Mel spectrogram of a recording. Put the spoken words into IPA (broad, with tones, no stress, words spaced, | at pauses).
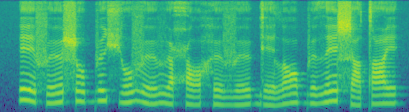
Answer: e˥˩fø˨˥ɬo˦ bø˦ço˨˥vø˨˩˦ βʏ˨ħɔ˨˩˦hø˨ vø˨˥ɡe˨ lɔ˦ bʏ˦ ðe˦ ɬe˨tˤe˦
